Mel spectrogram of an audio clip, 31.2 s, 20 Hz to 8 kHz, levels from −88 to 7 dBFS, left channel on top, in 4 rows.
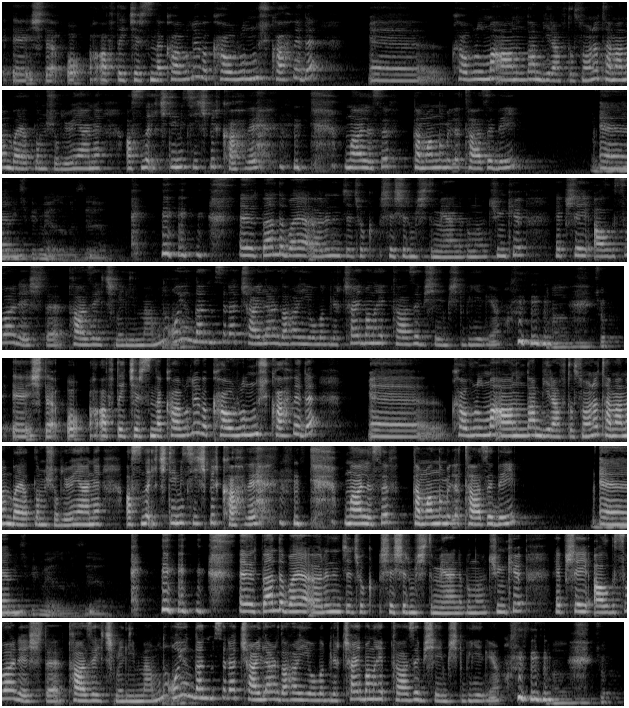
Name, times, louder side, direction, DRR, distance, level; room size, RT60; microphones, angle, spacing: voice 1, 0.0-4.2 4.6-14.3 15.3-15.9 16.7-16.8 17.2-17.4 17.6-30.8, right 8 dB, 60° right, 0.4 m, -27 dB
voice 2, 15.2-16.9 25.4-25.8 30.2-31.0, right 1 dB, 75° left, 2.7 m, -42 dB
19.0 x 7.1 x 2.8 m
head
